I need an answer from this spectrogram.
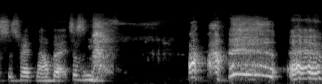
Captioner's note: laughing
